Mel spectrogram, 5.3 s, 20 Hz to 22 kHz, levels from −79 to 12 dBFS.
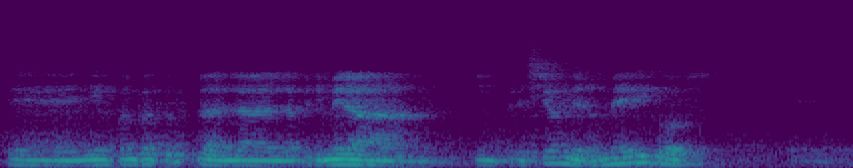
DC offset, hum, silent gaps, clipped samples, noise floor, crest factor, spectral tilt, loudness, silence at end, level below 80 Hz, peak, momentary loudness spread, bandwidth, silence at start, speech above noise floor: under 0.1%; none; none; under 0.1%; -61 dBFS; 16 dB; -9 dB/octave; -38 LUFS; 0 s; -66 dBFS; -22 dBFS; 11 LU; 5.6 kHz; 0 s; 24 dB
